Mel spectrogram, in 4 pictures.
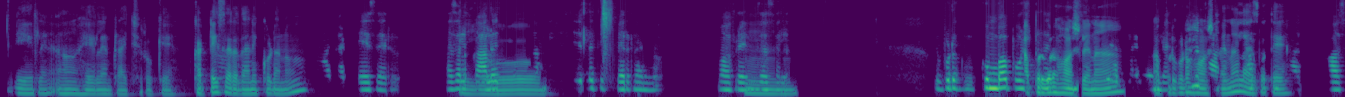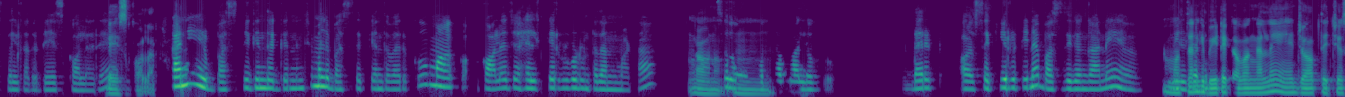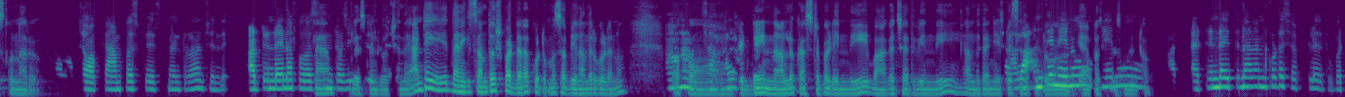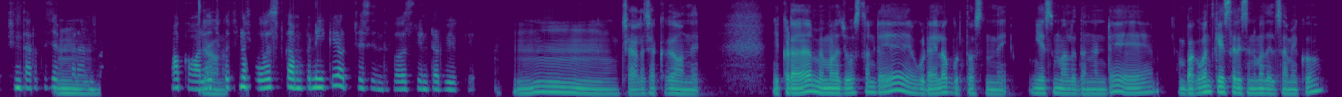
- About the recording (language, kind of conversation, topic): Telugu, podcast, మీ కుటుంబం మీ గుర్తింపును ఎలా చూస్తుంది?
- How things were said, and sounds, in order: in English: "ఎయిర్‌లైన్"; in English: "హెయిర్‌లైన్ ఫ్రాక్చర్"; static; in English: "వీల్ చైర్‌లొ"; other background noise; lip smack; in English: "ఫ్రెండ్స్"; in English: "పోస్టర్"; unintelligible speech; in English: "డే స్కాలర్"; in English: "డే"; in English: "హెల్త్ కేర్‌ది"; in English: "సో"; in English: "డైరెక్ట్ సెక్యూరిటీనే"; in English: "వీల్ చైర్‌లో"; distorted speech; in English: "బీటెక్"; in English: "జాబ్"; in English: "జాబ్ క్యాంపస్ ప్లేస్‌మెంట్‌లోని"; in English: "అటెండ్"; in English: "ఫస్ట్ ఇంటర్వ్యూకే"; in English: "క్యాంపస్ ప్లేస్మెంట్‌లో"; in English: "క్యాంపస్ ప్లేస్మెంట్‌లో"; in English: "అటెండ్"; in English: "ఫస్ట్ కంపెనీకే"; in English: "ఫస్ట్ ఇంటర్వ్యూకి"; drawn out: "హ్మ్"; in English: "డైలాగ్"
